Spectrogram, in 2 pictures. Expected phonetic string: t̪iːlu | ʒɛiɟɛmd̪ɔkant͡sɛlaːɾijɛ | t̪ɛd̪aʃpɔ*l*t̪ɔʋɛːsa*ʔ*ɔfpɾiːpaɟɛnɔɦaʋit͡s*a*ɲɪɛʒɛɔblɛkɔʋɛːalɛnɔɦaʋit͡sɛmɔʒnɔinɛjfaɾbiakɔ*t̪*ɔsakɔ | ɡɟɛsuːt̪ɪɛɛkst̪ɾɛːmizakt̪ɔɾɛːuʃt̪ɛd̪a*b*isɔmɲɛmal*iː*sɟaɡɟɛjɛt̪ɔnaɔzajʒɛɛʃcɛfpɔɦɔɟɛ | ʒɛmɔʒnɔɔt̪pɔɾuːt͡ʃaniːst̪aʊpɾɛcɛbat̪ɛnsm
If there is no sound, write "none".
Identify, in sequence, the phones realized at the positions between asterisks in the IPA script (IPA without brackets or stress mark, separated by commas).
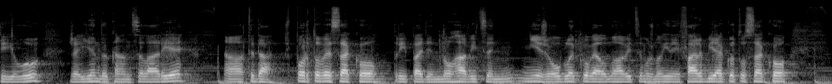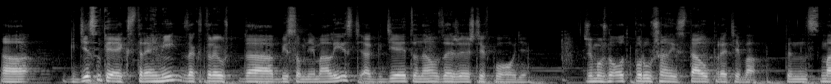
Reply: ɾ, k, ɛ, t̪, b, iː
